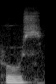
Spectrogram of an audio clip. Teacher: The exact pronunciation differed depending on the local accent, but it generally had whatever the traditional local vowel was in words like mouth and house. So in accents where you still had oo in mouth, hoose, you'd have thoo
